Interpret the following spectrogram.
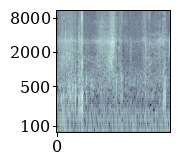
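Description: Thick neoprene wetsuit rubbing and squeaking as it is tugged down over the head and body, in irregular rustles with a sharp click about half a second in.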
